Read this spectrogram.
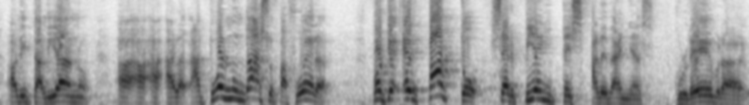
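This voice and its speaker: A man preaching a fiery sermon, slow and deliberate, breaking into sudden loud shouted peaks. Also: a little high.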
